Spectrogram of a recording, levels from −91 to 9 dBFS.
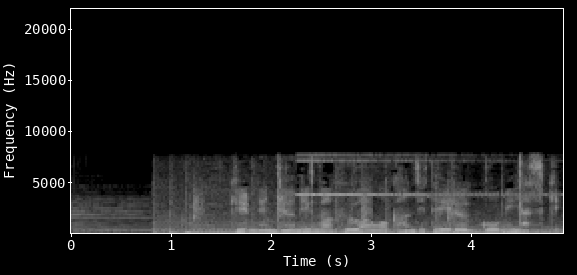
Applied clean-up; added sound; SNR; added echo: none; Walk, footsteps + Fire; 15 dB; none.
